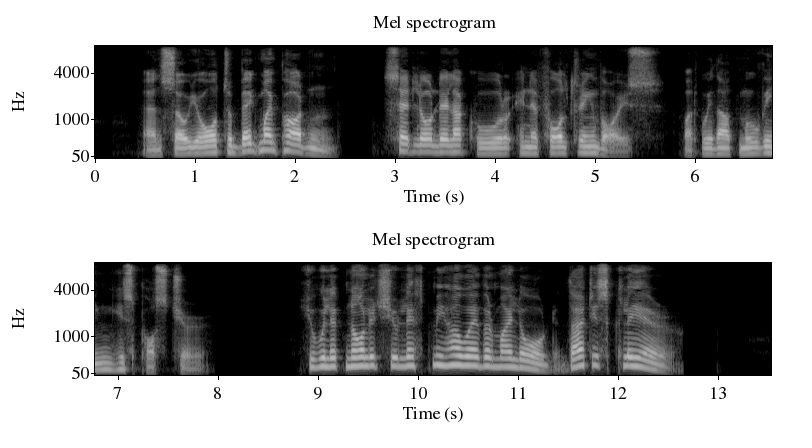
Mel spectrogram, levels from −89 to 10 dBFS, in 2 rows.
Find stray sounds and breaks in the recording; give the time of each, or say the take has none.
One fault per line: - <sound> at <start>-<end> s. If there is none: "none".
none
